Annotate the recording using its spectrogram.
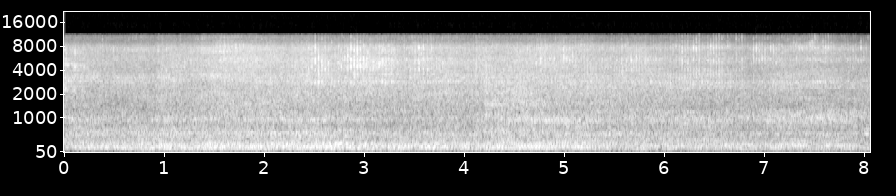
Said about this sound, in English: Wow. I just feel like lowriders were replaced by these little lawnmower engine scooters. They were all heading that way.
